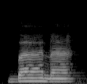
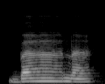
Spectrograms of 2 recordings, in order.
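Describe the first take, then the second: First: The first vowel is short. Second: The first vowel is long. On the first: "di awal ada kata bana. Berarti itu adalah pendek dua-duanya" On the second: "Yang kedua, panjang anak-anak"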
